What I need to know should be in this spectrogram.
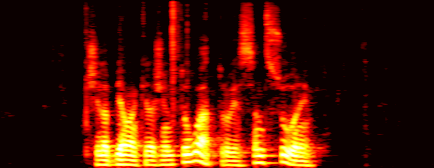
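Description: Paper stickers rustle and slap softly as they are handled.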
